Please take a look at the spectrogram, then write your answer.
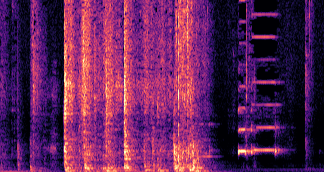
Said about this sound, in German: Ihr habt das Piepen gehört.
